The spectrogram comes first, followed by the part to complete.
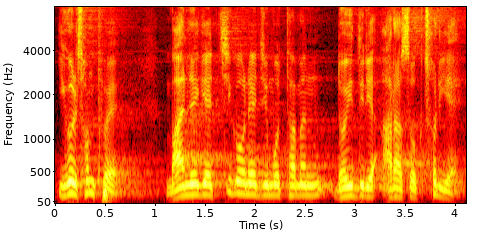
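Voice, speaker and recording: A man's voice: fairly high pitch, lively intonation, a little fast, dark tone, long reverb tail, voice pushed up, lightly acted. A pastor putting on a furious scornful king. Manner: scornful, barking threats. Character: arrogant furious male Egyptian king.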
